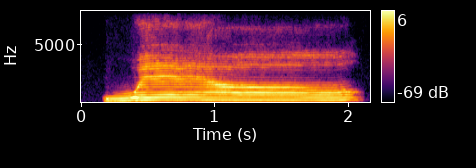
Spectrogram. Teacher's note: you should notice how the vowel is drawn out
